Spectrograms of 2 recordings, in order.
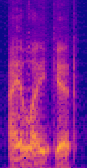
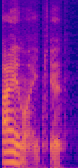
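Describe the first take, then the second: First: High, giddy, swooning squeal. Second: Said in the usual way. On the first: Real, not acted. Gamer swooning over a game character's voice, giddy squeal. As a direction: gush it out like a smitten fan. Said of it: "Are you serious, [name]? Get a hold of yourself". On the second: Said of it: "Get a hold of yourself".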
